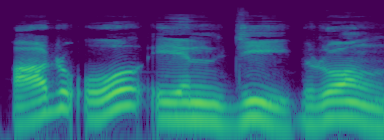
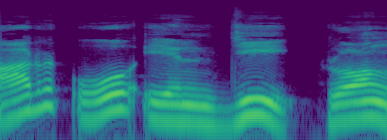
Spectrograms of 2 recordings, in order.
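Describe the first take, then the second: First: Slow spelling out. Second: Said in the usual way. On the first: Shown as a demonstration. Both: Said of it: "তাহলে এর উচ্চারণ কি দাঁড়াবে?".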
